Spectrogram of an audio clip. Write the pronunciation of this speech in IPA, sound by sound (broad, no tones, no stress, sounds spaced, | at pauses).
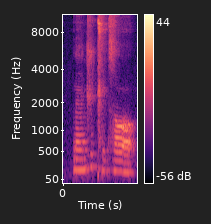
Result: ɾ ɛ̃ d͡ʒ ɨ ɡ͡ǁ ɵ d z ɑ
